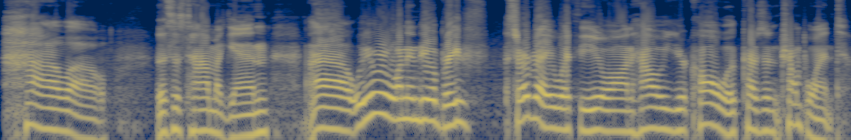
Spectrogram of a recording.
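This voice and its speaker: A man's voice: fairly high pitch, expressive, unhurried, clear, resonant tone, dry recording, rough recording. A man who hosts a prank call show, talking in a casual style. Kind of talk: casual talk.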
